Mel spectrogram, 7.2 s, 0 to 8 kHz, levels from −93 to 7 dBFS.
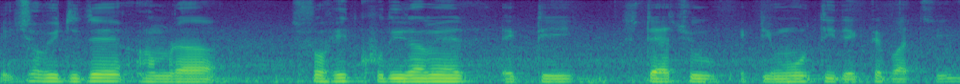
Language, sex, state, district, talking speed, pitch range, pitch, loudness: Bengali, male, West Bengal, Kolkata, 100 wpm, 100-110 Hz, 105 Hz, -18 LUFS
